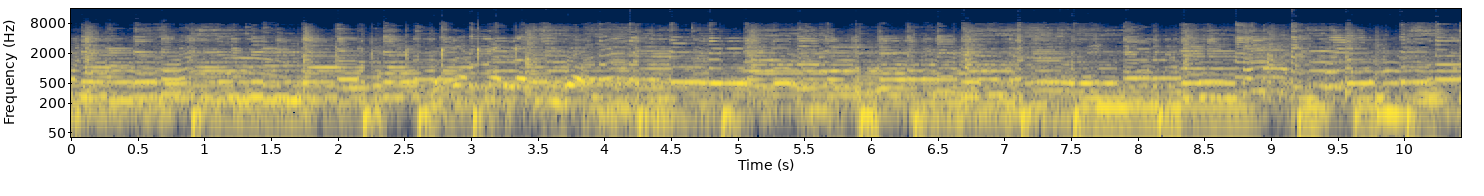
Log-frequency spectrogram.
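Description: Live street band playing an instrumental passage of a rock ballad: strummed acoustic guitars with electric guitar and a drum kit keeping the beat, a few notes bending up and down in pitch.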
